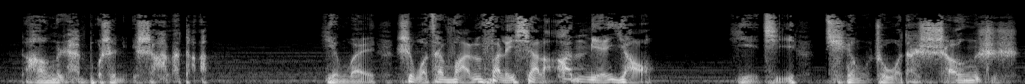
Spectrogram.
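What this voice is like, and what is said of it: Sinister, eerie character voice. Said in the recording (Chinese): “王峰用阴森的声音说道”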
